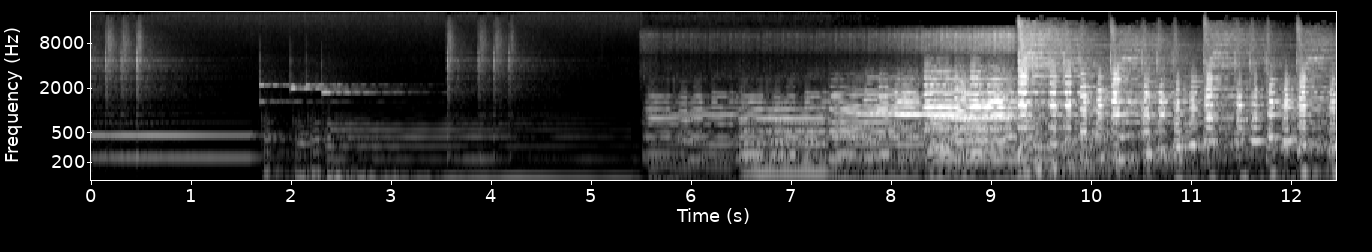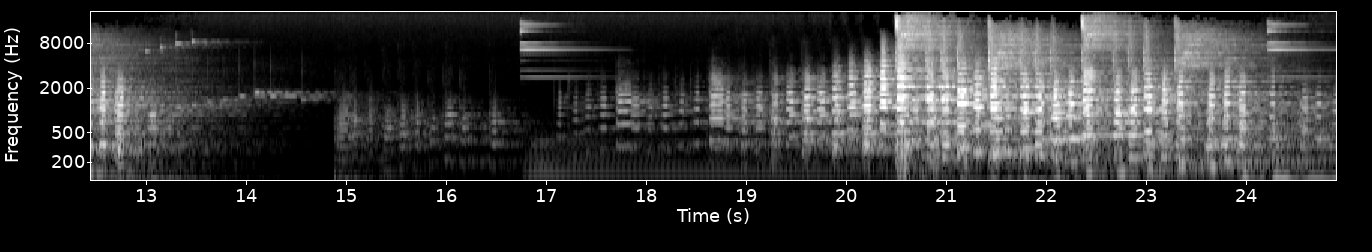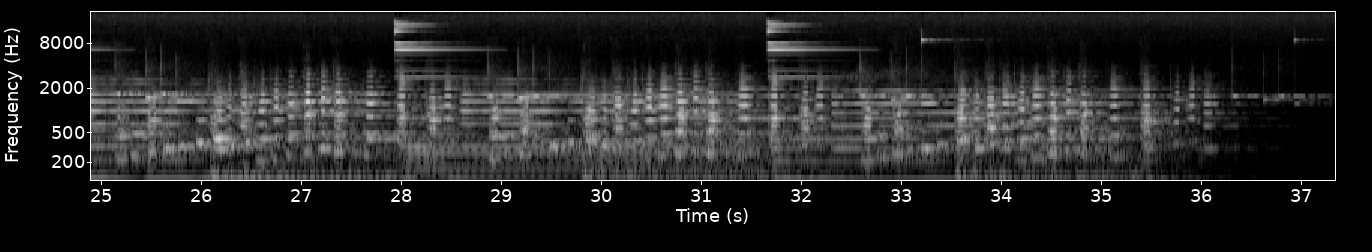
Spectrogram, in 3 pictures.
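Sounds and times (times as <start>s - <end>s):
brass choir playing carols: 5.5s - 14.0s, 17.2s - 36.5s.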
